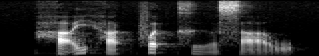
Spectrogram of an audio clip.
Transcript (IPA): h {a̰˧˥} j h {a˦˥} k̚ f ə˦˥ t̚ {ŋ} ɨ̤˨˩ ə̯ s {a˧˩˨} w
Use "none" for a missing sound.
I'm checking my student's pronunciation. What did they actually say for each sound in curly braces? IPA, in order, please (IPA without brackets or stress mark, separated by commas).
a̰˧˥, a˨˩, x, a˧˩˨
